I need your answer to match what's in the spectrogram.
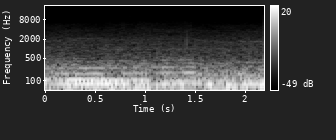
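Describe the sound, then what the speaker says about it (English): Road traffic around the ruins of Charles Church in Plymouth comes through as a continuous low rumble of passing vehicles, steady and moderately loud, with no talk. "We can hear the traffic driving around us"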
